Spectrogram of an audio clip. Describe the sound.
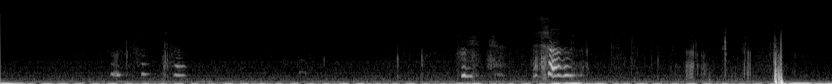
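A fussy baby late at night gives faint, scattered whimpers and short whiny cries over a low steady hum, with quiet gaps between them and a brief sharp knock near the end.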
